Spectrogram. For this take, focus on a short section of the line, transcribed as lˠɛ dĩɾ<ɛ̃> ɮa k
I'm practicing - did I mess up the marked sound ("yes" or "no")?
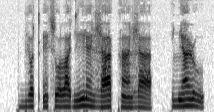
no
